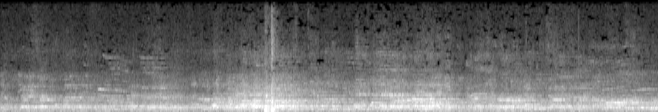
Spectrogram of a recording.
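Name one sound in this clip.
Several men shout instructions loudly from close by in a large echoing hall.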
